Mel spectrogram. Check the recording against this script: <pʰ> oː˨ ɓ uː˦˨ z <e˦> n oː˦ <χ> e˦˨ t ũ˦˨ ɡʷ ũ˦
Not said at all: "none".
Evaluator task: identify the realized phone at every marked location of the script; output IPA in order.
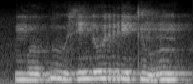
m, e˦, r

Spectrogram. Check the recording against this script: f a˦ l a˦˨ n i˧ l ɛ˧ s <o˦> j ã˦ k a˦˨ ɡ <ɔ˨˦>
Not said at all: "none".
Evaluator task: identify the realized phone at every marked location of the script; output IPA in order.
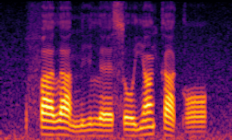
o˦, ɔ˧

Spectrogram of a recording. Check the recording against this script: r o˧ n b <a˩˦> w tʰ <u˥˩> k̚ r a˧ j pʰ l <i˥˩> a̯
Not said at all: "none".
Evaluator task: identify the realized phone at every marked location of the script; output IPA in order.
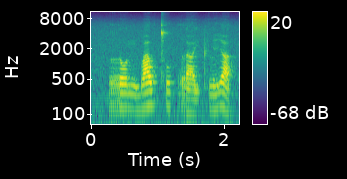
a˥˩, u˥˩, i˥˩

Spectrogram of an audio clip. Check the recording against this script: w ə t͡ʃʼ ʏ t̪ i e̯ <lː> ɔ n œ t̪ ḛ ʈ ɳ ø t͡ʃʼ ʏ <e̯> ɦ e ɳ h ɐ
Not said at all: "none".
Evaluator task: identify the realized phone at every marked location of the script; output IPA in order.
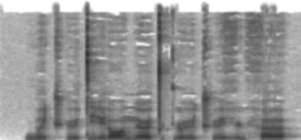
ɾ, e̯

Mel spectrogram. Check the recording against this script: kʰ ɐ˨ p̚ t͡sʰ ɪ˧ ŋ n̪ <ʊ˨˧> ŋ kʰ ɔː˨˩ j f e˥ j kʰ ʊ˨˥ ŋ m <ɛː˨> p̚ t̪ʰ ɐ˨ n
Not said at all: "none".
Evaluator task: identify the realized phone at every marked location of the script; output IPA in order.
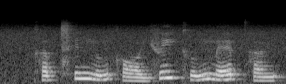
ʊ˨˥, ɛː˨˥

